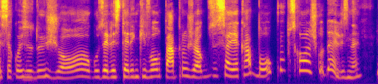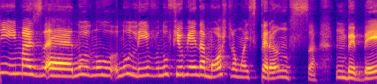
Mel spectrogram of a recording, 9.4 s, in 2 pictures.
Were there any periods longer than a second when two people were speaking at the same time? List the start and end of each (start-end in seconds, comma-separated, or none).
none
